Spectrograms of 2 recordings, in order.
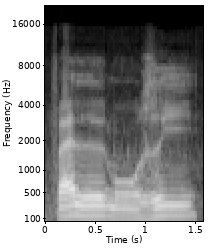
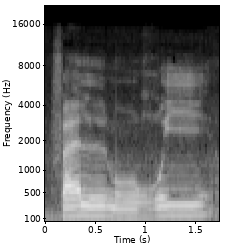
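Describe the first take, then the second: The two takes are said the same way.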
